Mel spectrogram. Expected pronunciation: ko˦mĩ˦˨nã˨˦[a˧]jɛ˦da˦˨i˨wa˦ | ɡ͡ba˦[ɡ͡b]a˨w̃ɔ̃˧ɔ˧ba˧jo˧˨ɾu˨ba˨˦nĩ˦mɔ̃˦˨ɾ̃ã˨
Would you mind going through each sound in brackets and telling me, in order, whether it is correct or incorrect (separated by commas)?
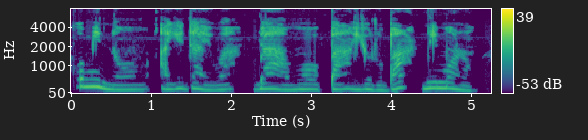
correct, incorrect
